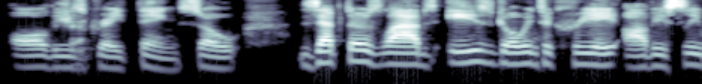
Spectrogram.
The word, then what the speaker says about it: ZeptoLabs: And the name of this company is ZeptoLabs, if I'm not mistaken.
